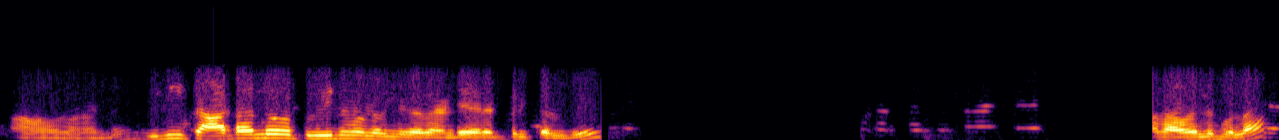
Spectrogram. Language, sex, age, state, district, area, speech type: Telugu, male, 18-30, Andhra Pradesh, Anantapur, urban, conversation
